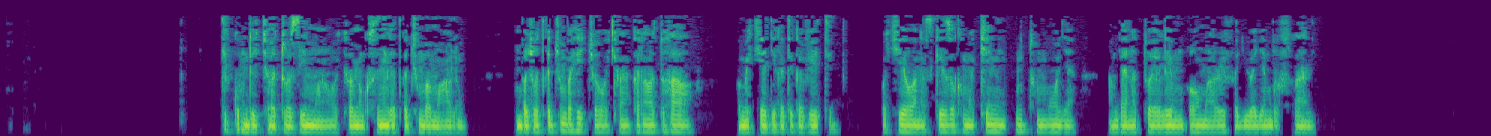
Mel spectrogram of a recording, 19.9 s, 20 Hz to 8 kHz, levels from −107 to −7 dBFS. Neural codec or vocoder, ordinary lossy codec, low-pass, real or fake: none; MP3, 24 kbps; 7.2 kHz; real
